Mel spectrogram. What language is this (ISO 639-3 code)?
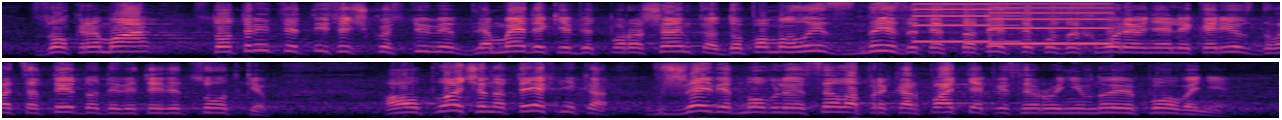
ukr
